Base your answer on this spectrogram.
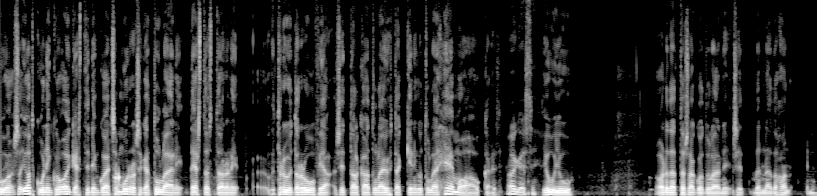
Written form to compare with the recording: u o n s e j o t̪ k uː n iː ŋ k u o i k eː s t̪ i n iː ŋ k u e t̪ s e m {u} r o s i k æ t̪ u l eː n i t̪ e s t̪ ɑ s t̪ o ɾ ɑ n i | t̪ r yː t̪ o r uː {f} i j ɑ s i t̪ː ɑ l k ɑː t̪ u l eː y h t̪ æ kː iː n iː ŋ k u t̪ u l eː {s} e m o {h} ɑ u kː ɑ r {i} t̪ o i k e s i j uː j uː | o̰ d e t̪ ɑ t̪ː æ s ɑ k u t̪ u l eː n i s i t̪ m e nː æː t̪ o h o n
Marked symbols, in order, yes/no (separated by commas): yes, yes, no, yes, yes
